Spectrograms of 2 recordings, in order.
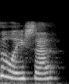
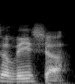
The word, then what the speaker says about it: Alicia: the sh and um everybody thinks it's more of a Spanish name and uses more of an S sound like um the Spanish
